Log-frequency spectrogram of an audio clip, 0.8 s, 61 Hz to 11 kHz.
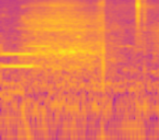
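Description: Keypad tones on a Vivo V9 Pro as a secret code is entered, a few short quiet beeps in quick succession.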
